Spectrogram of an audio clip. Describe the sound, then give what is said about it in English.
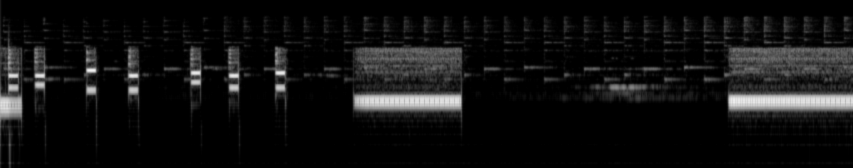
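A telephone is dialed for a random call: a quick series of short touch-tone beeps, then two long, steady ringback tones separated by a pause. “Dialing at random.”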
